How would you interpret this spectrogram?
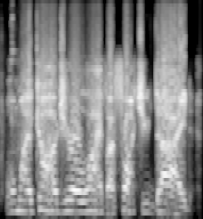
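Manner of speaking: high, loud, astonished retelling; amazed disbelief. Retold or imitated. Friend finds swimmer alive below the dam, astonished.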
